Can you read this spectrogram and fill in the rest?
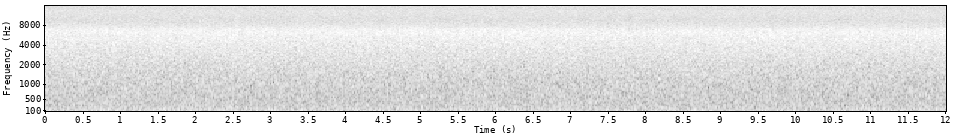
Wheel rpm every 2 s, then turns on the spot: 0, 0, 0, 0, 0, 0.
none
